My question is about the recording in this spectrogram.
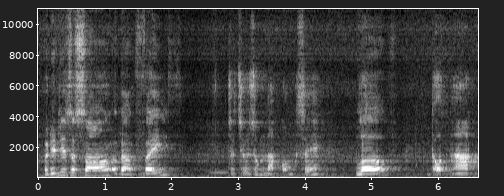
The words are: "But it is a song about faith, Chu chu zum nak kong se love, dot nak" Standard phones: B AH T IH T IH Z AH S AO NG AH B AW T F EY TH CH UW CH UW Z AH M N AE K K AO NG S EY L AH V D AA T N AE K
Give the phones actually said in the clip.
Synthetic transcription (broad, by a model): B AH T IH T IH Z AH S AO NG AH B AW T F EY TH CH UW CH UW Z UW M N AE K K AO NG S EY L AH V D AA T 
